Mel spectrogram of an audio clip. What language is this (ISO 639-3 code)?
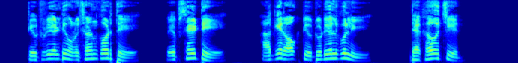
ben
